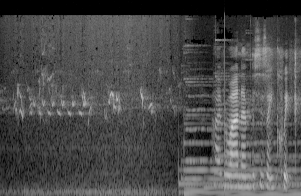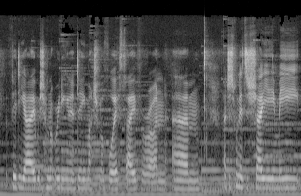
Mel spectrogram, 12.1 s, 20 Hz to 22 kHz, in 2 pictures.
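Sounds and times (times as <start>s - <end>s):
songbirds chirping: 0.0s - 4.0s
background music: 3.6s - 12.0s.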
